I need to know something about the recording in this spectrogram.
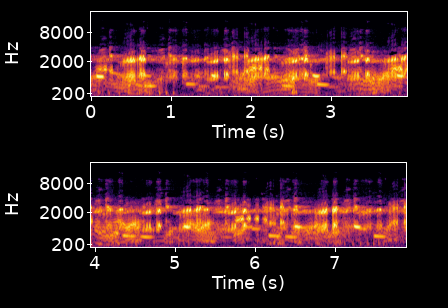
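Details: Frogs croaking en masse, a continuous wall of harsh pulsed calls with short downward tonal chirps dotted throughout, steady loudness and no other sounds noticeable.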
